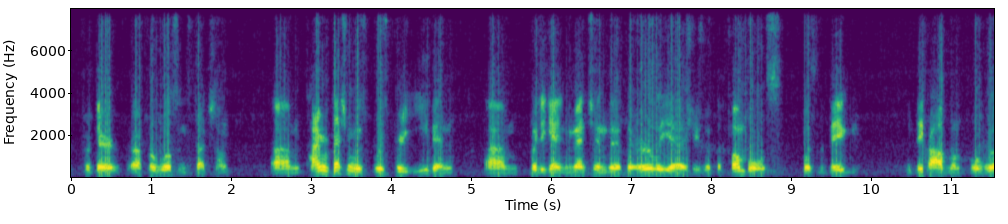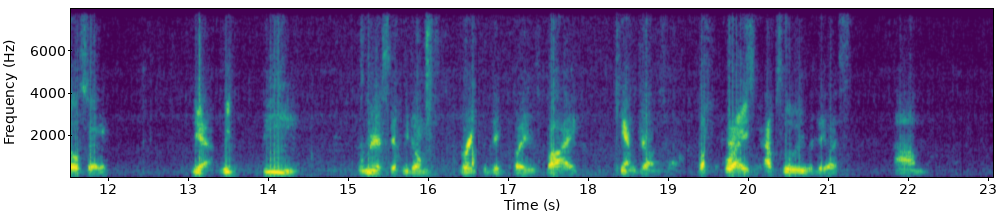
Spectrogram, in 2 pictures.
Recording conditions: drop-outs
